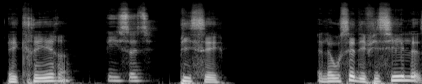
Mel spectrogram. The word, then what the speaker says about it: писать: Плачу, Je pleure, плачу, je paye, узнаю, je reconnais, узнаю, je reconnaîtrai, et un où il faut pas se planter, писать, écrire, писать.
